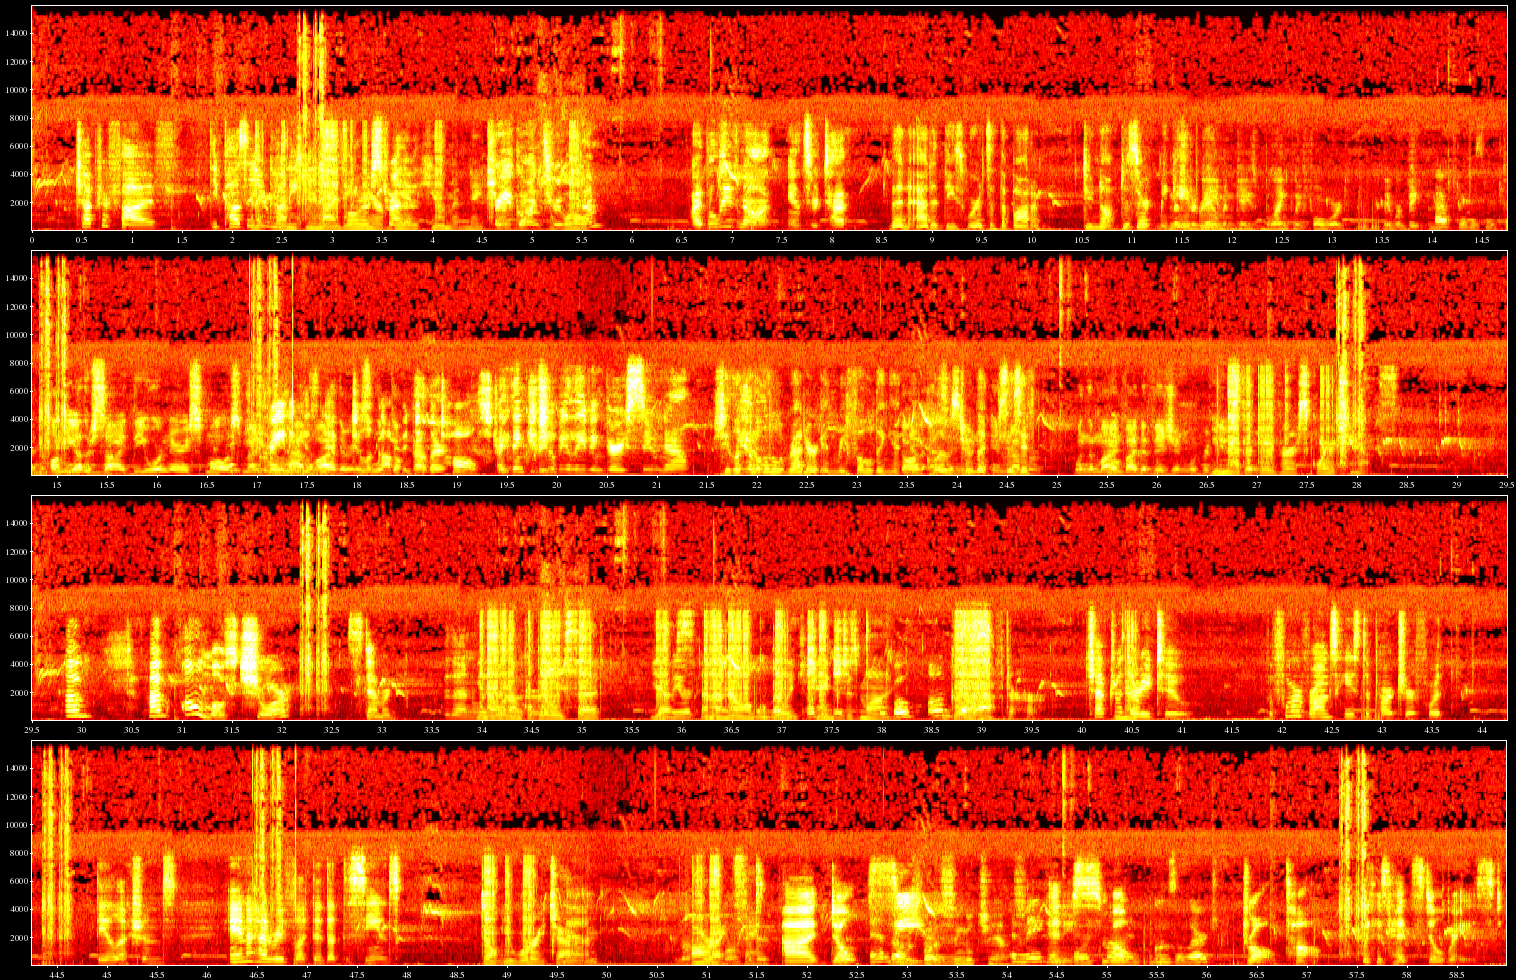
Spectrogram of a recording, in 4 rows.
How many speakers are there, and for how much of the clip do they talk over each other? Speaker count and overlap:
8, about 42%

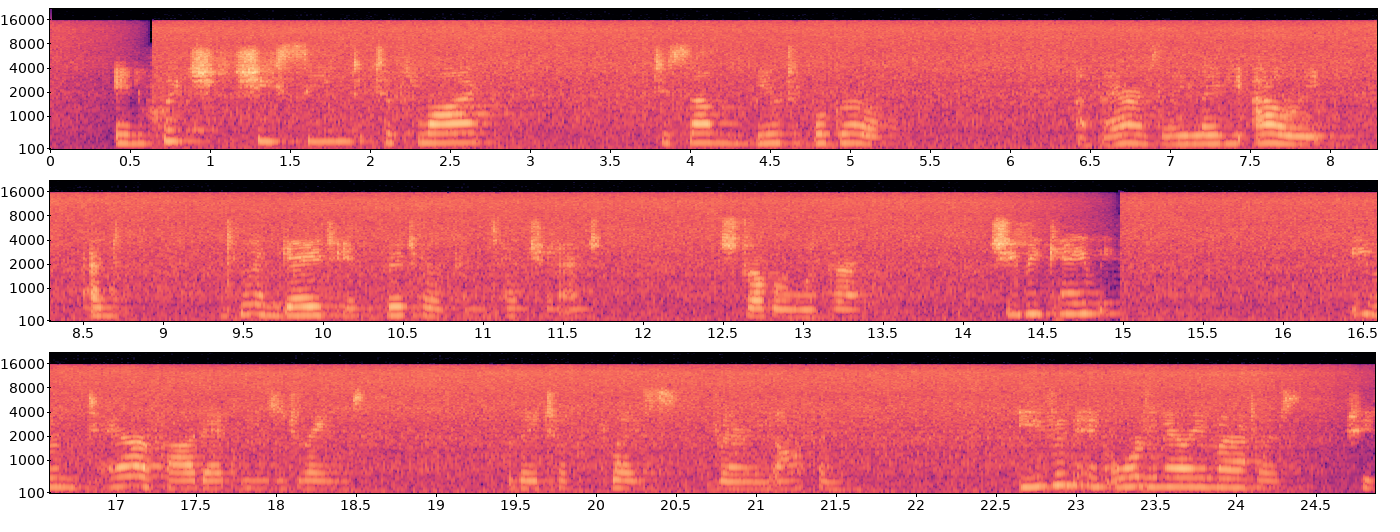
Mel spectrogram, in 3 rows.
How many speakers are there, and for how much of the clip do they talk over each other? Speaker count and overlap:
1, no overlap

